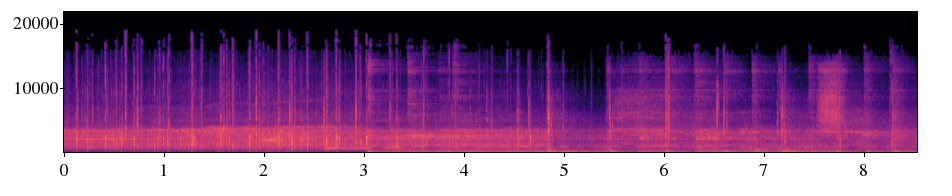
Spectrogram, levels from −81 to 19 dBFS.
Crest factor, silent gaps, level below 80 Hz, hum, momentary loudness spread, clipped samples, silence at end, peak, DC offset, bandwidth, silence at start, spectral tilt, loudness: 18 dB; none; -32 dBFS; none; 7 LU; under 0.1%; 0 s; 0 dBFS; under 0.1%; 19.5 kHz; 0 s; -2 dB/octave; -16 LUFS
